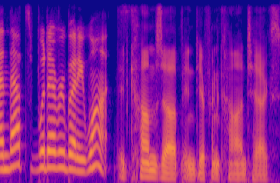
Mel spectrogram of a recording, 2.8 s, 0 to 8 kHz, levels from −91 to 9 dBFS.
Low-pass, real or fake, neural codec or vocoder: 7.2 kHz; real; none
